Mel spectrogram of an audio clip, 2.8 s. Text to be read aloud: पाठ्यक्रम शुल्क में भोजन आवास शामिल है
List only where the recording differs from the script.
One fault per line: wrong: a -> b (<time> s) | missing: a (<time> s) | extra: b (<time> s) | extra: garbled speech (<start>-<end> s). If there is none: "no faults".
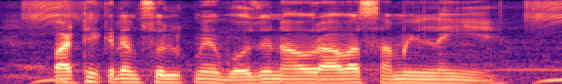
extra: और (1.4 s)
extra: नहीं (2.2 s)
